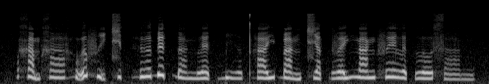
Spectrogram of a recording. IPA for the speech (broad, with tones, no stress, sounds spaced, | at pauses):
x a̰˧˨ m x a̤ː˨˩ h ṵ˧˥ ə̯ f ḭ˧˨ t͡ɕ ə˨˩ t̚ h ɨ˨˦ ə̯ ɗ ɛ˦˥ t̚ ɗ a̤˨˩ ŋ l ɛ˨˩ t̚ ɓ i̤˨˩ ə̯ t̪ʰ a˨˦ j ɓ a˧˩ ŋ t͡ɕ a˨˩ t̚ v ɛ˨˦ j ŋ a˧ ŋ f e˧ l ə˨˩ t̚ l o˨˦ s a̤˨˩ ŋ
